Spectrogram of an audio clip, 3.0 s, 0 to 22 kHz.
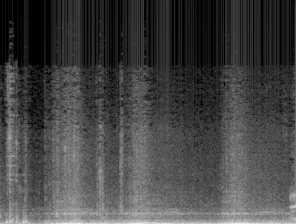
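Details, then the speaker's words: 1971 Lincoln Continental Mark III on a test drive after the exhaust was tightened underneath: low, even drone rising with throttle, no rasp or rattle; exhaust much quieter; smells of old gas. "the exhaust is a lot quieter now smells like old gas weird let's go find some fresh gas"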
